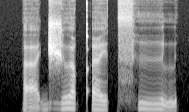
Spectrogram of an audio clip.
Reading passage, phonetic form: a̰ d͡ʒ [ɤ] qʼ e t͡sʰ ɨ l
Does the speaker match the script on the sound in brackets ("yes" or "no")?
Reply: no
